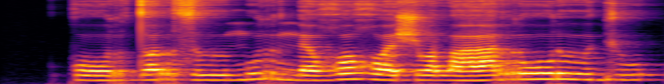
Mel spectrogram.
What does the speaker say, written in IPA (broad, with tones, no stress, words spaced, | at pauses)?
koː˨rdʌ˧r zɯː˨ŋu˦rŋɛ˨ ʁʷi˦ʁʷɛ˨ʃɯ˨ lˠaː˨˦roː˦ɾɯː˧ɡʲu˧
